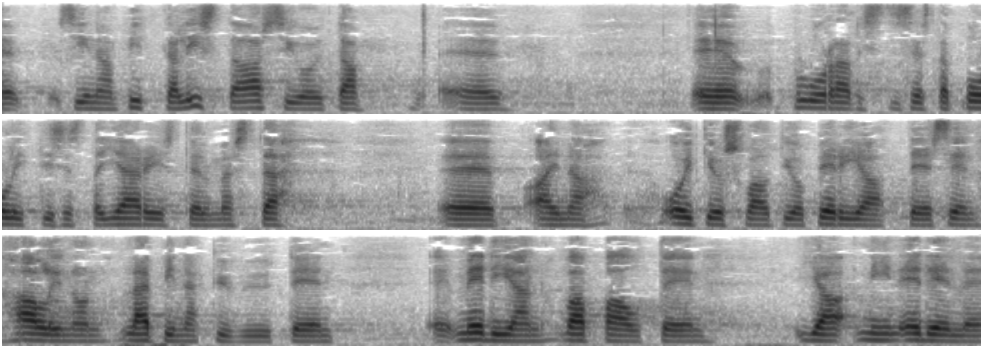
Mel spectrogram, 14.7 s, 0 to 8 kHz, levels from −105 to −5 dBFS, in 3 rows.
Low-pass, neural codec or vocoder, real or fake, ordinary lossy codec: 7.2 kHz; none; real; none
